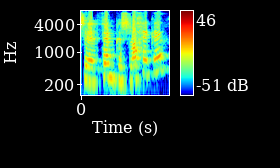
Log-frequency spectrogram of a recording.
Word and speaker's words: Femke Slaghek: so my name is fem kazlajek that's how you pronounce it in dutch but i think you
